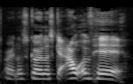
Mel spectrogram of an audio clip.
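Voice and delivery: usual speaking voice

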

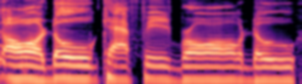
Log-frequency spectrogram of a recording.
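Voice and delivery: thick mock Cajun mumble-talk; Cajun accent impression. Imitating Instagram guy who sounds like Farmer Fran, Cajun accent. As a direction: imitate a Cajun rambling to his bro. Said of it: "it sounds like Farmer Fran from".

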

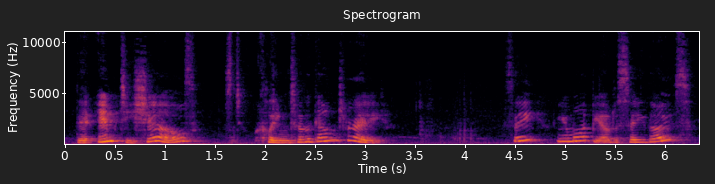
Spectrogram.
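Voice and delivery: put-on gentle storybook reading to children; reading a story aloud. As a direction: read it like a picture book to kids. Reads picture book to children.

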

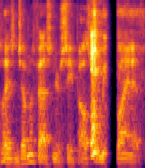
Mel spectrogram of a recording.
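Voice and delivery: deep airline captain announcement; low, smooth cabin announcement voice; pilot voice. Acted. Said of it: "we got a pilot voice".

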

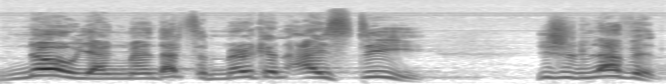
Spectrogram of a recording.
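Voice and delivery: loud American matron. Retold or imitated. Marge correcting the young British guest, loud brash. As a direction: boom it like a bossy Pittsburgh lady. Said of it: "She goes".

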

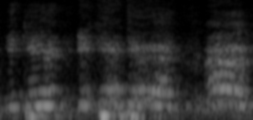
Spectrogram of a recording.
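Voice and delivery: high, shrill-voiced old lady shouting; old woman yelling at a mixed sports fan, mock screaming. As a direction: scream it like an outraged granny.

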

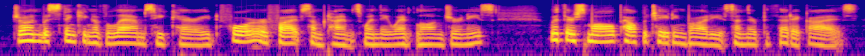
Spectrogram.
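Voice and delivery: usual speaking voice

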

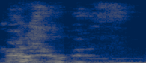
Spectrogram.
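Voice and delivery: hushed, desperate whisper to God; whispered plea. Retold or imitated. Israel begging God for help, whispered. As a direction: breathe the prayer out, barely voiced.

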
